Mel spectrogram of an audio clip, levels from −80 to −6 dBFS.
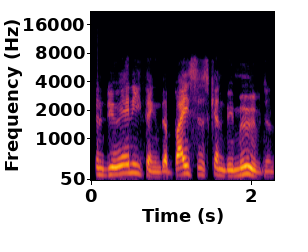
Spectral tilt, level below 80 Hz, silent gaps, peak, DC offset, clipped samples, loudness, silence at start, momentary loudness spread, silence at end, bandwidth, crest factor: -6 dB/octave; -64 dBFS; none; -10 dBFS; under 0.1%; under 0.1%; -25 LUFS; 0.05 s; 7 LU; 0 s; 7.6 kHz; 16 dB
